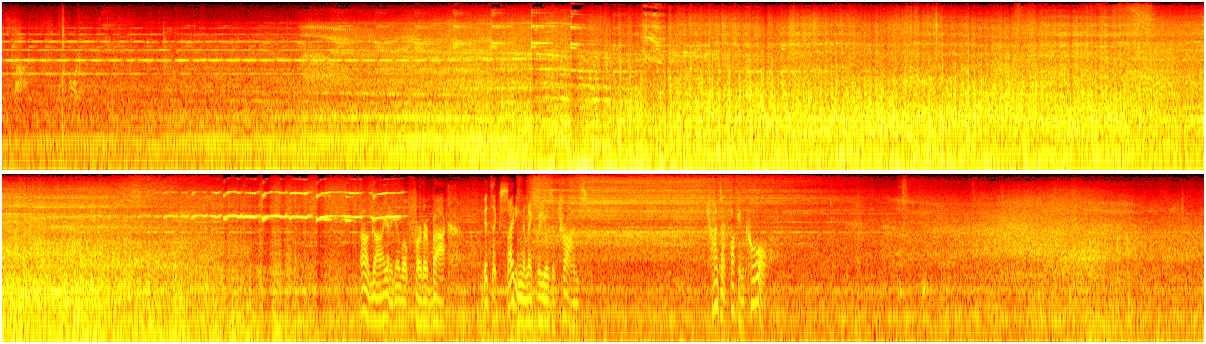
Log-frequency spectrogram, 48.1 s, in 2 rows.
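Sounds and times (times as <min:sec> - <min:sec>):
high tones: 0:00.0 - 0:13.3, 0:27.2 - 0:36.4
train wheels rumbling on rails: 0:01.1 - 0:48.0
wheel brake squeal: 0:26.8 - 0:32.2.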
